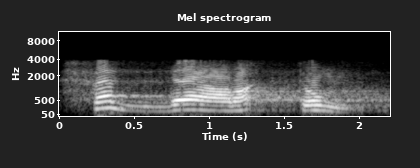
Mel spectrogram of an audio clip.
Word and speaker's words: فادارأتم: نفسا فادارأتم دي عايزه منك فن في النطق. ما تقولش فضى الدال الدال والمد بتاعها مرقق هتقول فدان.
